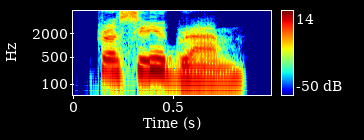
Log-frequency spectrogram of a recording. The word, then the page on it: phraseogram: Indian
